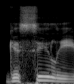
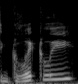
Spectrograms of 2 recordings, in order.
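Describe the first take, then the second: First: The word starts with 'g' then a vowel. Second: The word starts with a 'gl' cluster. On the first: "It's like Gasili or something like that" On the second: "I always want to say it's Glickly, but I know it's it's not"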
